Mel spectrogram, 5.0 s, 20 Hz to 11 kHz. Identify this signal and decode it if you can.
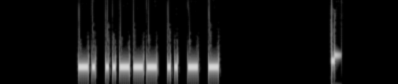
Morse code, heard as a keyed tone, about 27 wpm, 700 Hz. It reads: N2ITT
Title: USA Call Signs - 5 Characters - 4x Character Spacing - 28wpm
